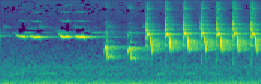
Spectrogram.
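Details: Nightingale opens with soft, level whistles, drops to two lower notes, then hammers out a rhythmic run of about eight loud, harsh repeated notes.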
